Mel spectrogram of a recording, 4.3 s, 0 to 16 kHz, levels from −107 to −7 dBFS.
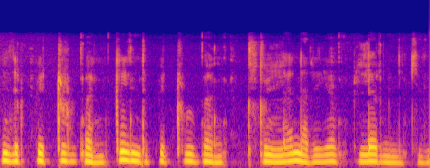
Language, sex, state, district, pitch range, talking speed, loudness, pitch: Tamil, female, Tamil Nadu, Nilgiris, 140-160 Hz, 125 wpm, -17 LUFS, 155 Hz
